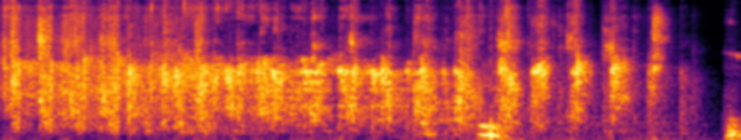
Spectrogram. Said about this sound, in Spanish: O sea, que ahora yo sí que le pido el aplauso, pero por esto que acaban de hacer, que es un documento maravilloso. A ellos cuatro.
